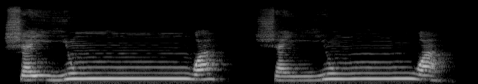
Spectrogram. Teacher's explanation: Vamos desde la kasra de la hamza, desde la kasra hasta la wau y hacemos como si la wau tuviera un shedda.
